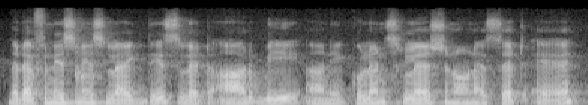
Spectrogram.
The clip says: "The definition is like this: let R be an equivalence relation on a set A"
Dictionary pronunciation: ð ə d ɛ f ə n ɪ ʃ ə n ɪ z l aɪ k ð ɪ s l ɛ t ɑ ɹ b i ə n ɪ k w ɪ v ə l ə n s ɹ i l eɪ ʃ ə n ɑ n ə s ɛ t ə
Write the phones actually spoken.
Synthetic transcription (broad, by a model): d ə d ɛ f ə n ɪ ʃ ə n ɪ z l aɪ k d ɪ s l ɛ t ɑ ɹ b i ə n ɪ k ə l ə n s ɹ i l eɪ ʃ ə n ɑ n ə s ɛ t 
